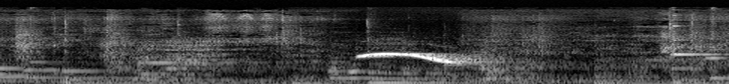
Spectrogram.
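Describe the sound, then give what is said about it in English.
A single short whistle attempt through pursed lips, a thin tone that wavers and slides downward for under a second, heard over soft background music with no talking. “You make an own shape with your mouth and...”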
